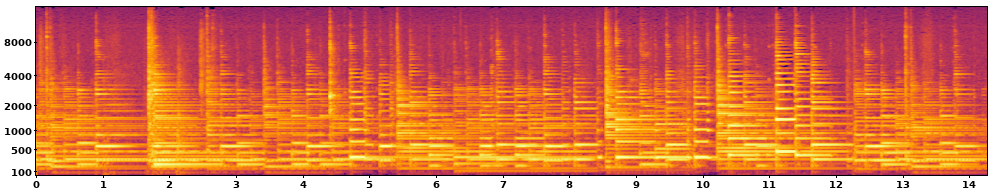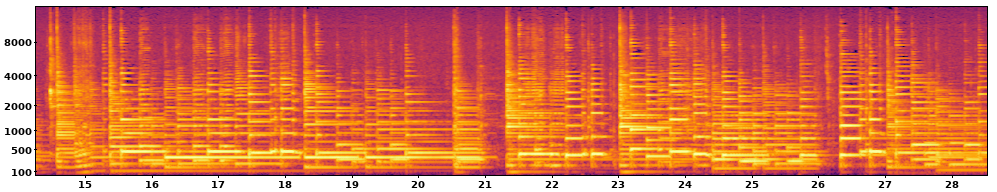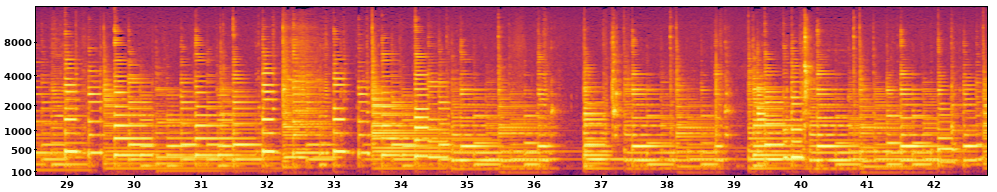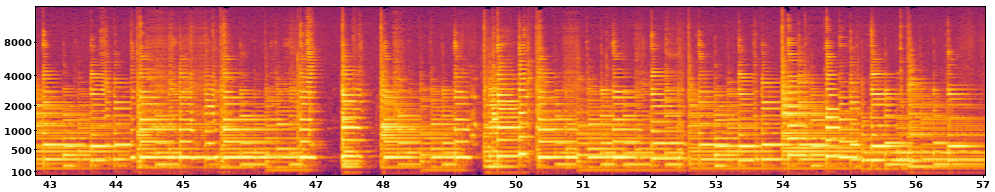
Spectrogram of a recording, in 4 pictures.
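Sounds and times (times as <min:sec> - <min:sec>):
flamenco guitar playing: 0:00.0 - 0:57.0.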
